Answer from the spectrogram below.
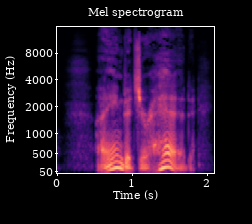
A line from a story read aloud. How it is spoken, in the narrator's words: said almost in a whisper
